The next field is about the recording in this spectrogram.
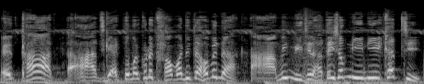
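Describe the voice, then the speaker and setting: A man's voice: very high-pitched, sing-song, very fast, faint music behind. A man voicing a meek, hapless old Bengali husband in a comedy cartoon, plaintive and pleading. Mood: defensive, pleading. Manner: plaintive, pleading, repeats little interjections.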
